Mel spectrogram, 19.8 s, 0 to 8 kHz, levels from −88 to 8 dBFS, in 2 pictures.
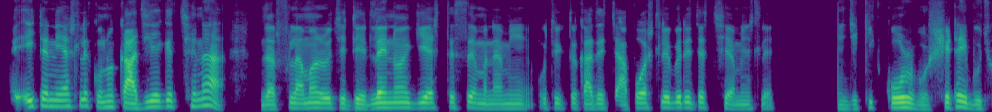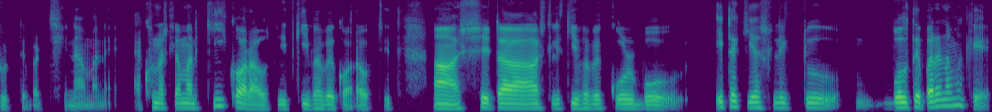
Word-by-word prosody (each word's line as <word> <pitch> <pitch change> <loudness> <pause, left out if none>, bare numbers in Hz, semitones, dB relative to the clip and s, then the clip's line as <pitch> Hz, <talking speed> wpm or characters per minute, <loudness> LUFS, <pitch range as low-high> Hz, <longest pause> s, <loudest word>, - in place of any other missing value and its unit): এ - - +1
এইটা 200 - +3
নিয়ে 160 0 +2
আসলে 175 +3 -1
কোন 140 +1 0 0.2
কাজই 120 +4 +7
এগচ্ছে 160 +2 -3
না। 185 - +4 0.5
যার 105 -1 +2
ফলে 130 - -1
আমার 130 +1 +3
হচ্ছে 125 0 -1
ডেডলাইন 120 +4 +5
হয়ে 135 -1 +2
গিয়ে 135 +1 +4
আসতেছে। 130 +3 -6
মানে 115 -1 -4
আমি 115 0 -4 0.3
অতিরিক্ত 120 0 -8
কাজের 115 +1 0
চাপও - - -1
আসলে 135 - -4
বেড়ে 140 0 +2
যাচ্ছে। 135 -2 -4
আমি 105 - -6
আসলে - - -9 0.8
যে 105 - -7
কি - - -5 0.2
করব 130 -3 +8 0.2
সেটাই 145 +1 +4
বুঝে 105 -1 -7
উঠতে - - -19
পারছি - - -16
না - - -10
মানে। - - -17 0.3
এখন - - -11
আসলে 125 0 -8
আমার 125 -1 -1
কি 180 - -5 0.2
করা 110 -4 +3
উচিত? 110 +1 -10
কিভাবে 110 -1 -3
করা - - -6
উচিত? - - -19 0.4
আ - - +8 0.4
সেটা 125 -1 +3 0.3
আসলে 115 -1 -11
কিভাবে 115 -2 -3 0.2
করব? 115 -2 -2 0.8
এটা 155 - 0
কি - - -7
আসলে 135 0 -8
একটু 125 +2 -9 0.9
বলতে 135 +2 +4
পারেন 165 +4 +4
আমাকে? 185 -1 -6
125 Hz, 170 wpm, -23 LUFS, 115-140 Hz, 0.9 s, করব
